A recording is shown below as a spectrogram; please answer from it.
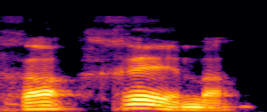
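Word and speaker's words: חכמה: Eh bien, ce chaf avec ce sheva sera vocal. On va dire chachema.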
